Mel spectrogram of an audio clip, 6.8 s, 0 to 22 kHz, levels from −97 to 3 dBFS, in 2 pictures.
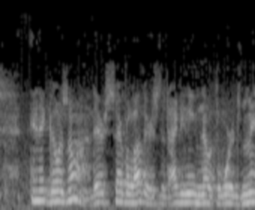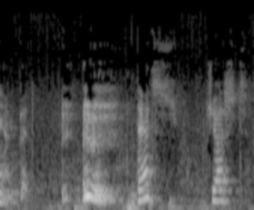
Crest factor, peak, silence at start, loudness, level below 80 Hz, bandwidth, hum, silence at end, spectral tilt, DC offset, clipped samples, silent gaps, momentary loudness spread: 20 dB; -10 dBFS; 0 s; -28 LUFS; -50 dBFS; 12 kHz; none; 0 s; -7 dB/octave; under 0.1%; under 0.1%; none; 16 LU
